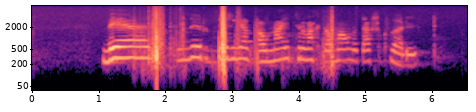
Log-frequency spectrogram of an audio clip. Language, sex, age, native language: Icelandic, female, 18-19, Swedish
